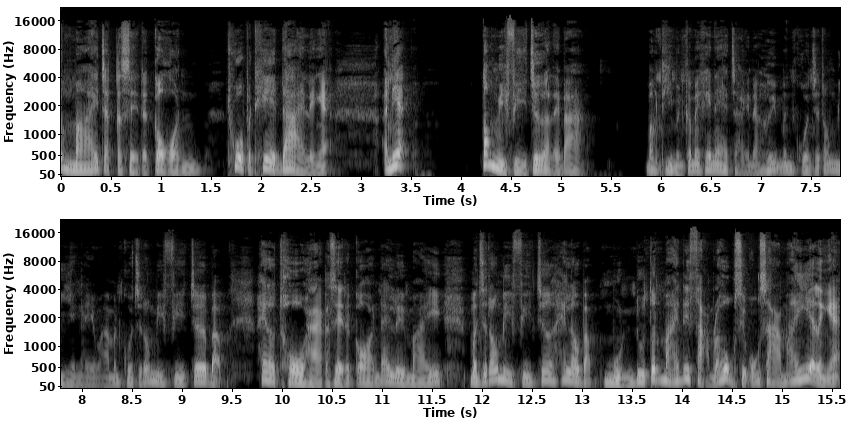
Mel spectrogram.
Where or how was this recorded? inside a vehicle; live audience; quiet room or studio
quiet room or studio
